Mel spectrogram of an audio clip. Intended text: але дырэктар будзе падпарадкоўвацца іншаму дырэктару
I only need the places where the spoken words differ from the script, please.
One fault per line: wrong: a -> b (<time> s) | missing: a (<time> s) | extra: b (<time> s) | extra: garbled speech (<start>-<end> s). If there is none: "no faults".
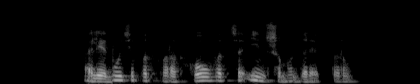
missing: дырэктар (1.0 s)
